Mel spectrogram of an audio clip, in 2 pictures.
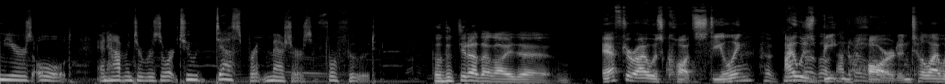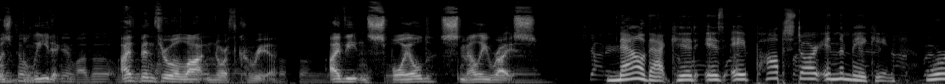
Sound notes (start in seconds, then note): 6.3 through translator; 16.4 voice-over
